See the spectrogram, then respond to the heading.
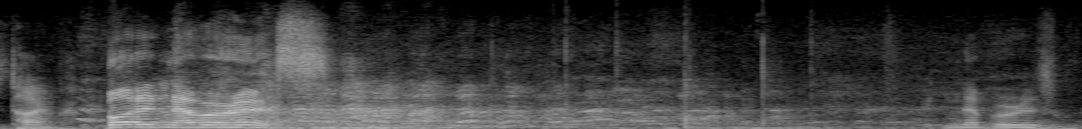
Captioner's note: crowd laughs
